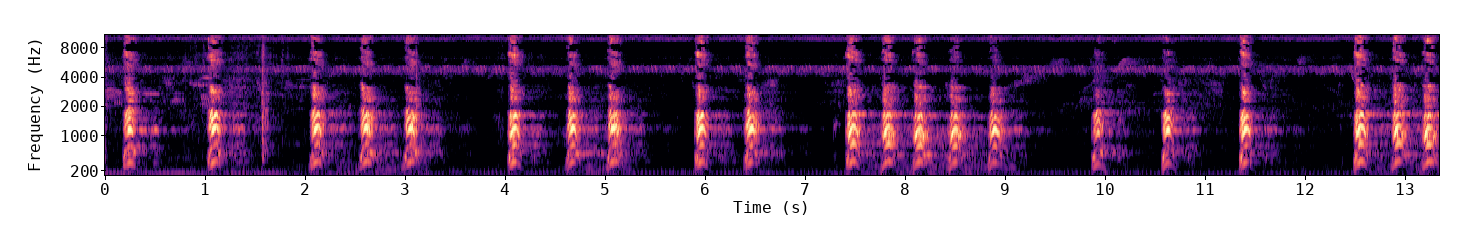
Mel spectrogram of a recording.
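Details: Early-morning dog barking, about twenty-five sharp barks over thirteen seconds, mostly in quick clusters of two to four with short gaps, against a constant low hum and faint high tone.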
